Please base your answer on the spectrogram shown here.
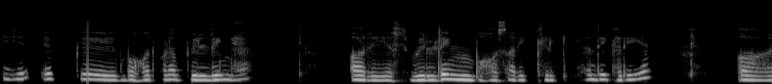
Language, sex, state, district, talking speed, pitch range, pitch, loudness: Magahi, female, Bihar, Gaya, 140 wpm, 200-235 Hz, 210 Hz, -28 LUFS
